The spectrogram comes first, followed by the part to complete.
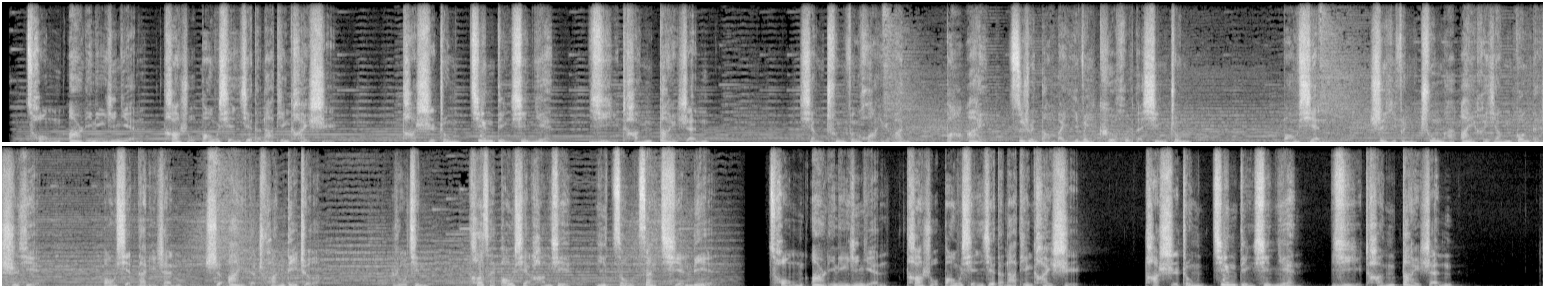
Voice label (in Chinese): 专题 颁奖 保险颁奖 大气, 男国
